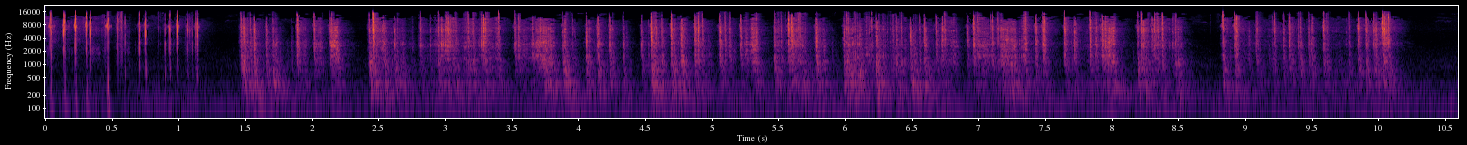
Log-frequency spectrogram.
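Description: Long nails rapidly tap and scratch across the large white perforated metal front panel of an air purifier, a sheet with a grid of round holes over a hollow housing. The result is a dense, fast stream of bright, dry clicks and raspy scrapes with a slight hollow knock underneath and almost no ring after each hit.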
